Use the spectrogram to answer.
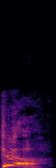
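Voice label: "huh", vocal sample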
